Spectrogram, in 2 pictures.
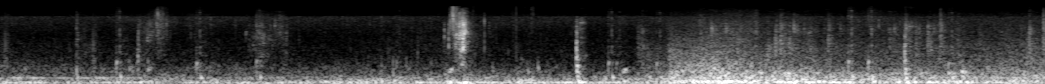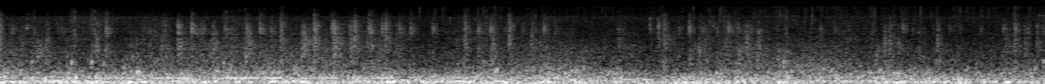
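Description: A minecart rattles along rails.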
